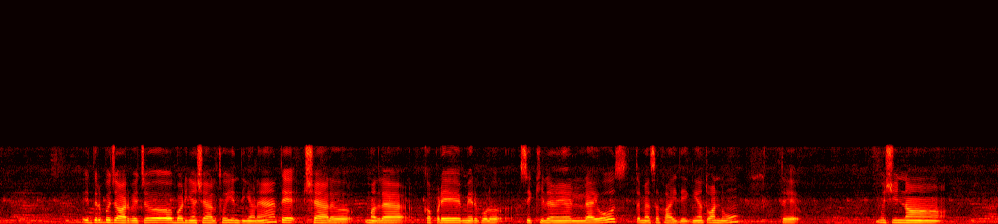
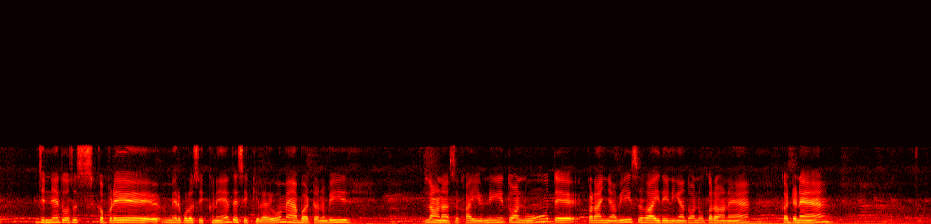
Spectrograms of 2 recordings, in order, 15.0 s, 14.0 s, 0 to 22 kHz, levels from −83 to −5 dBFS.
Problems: none marked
